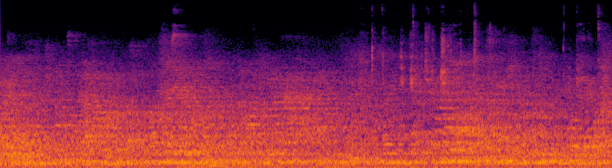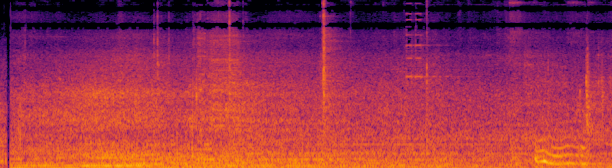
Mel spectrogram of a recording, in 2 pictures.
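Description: Indistinct chatter of many people in a crowded room, no single voice standing out. About eight seconds in it cuts abruptly to a louder low rumble with a few sharp clicks.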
